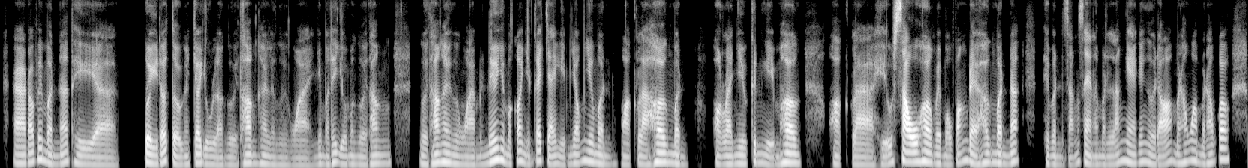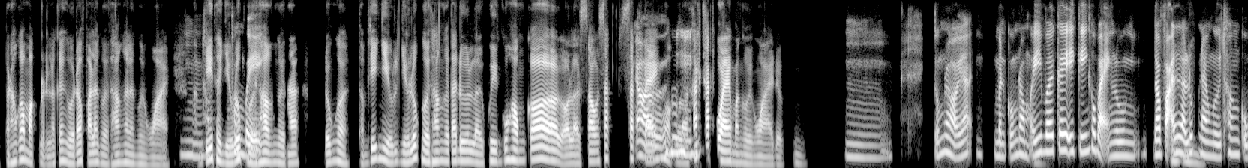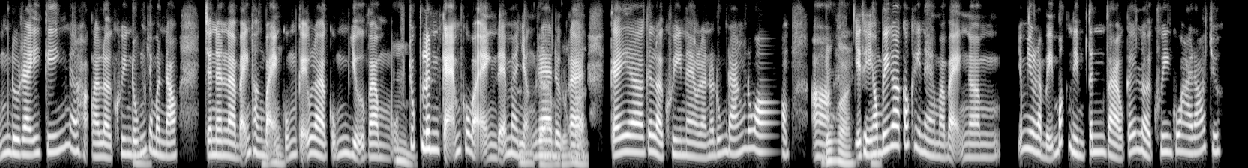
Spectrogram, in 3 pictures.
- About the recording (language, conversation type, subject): Vietnamese, podcast, Bạn xử lý mâu thuẫn giữa linh cảm và lời khuyên của người khác như thế nào?
- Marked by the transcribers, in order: tapping; other background noise; laugh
